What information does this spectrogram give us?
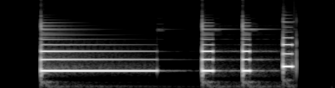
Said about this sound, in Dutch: Vervolgens komen de instructies, die deels gesproken zijn en deels uit geluidssignalen bestaan. Zo geven we met dit signaal de start van een interval aan.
